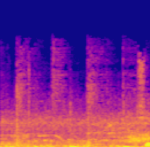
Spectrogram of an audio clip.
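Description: Background music with low bass notes and a few soft beats, filling a pause in the commentary.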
